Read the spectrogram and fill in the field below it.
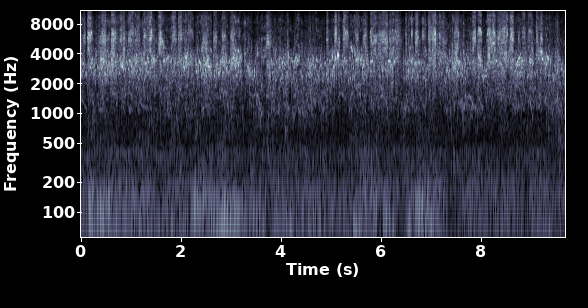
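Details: Budgerigars (Australian budgies) in an aviary colony, singing and chirping: a dense, continuous chorus of high warbles, chirps and squawks, with many birds calling at once throughout.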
